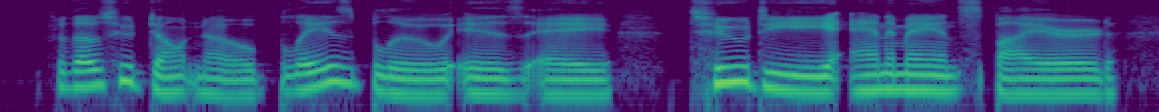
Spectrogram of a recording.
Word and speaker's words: BlazBlue: be la z-bo ue but that would be Blas not blaze but they pronounce it blaze so I'm going with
